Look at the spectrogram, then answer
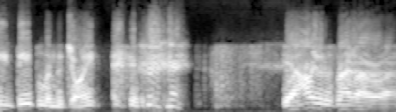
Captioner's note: both laughing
